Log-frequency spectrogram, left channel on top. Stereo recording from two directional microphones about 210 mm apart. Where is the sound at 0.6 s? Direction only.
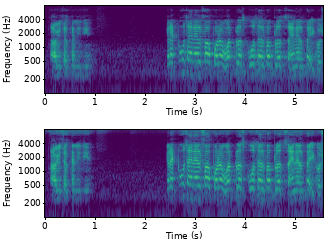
50° right (ahead or behind).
